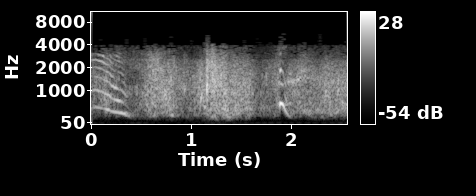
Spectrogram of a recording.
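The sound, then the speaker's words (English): Continuous splashing and sloshing of water as a woman heaves herself out of a swimming pool, with a brief sharper splash near the end and no talking. “heaved herself out of the water.”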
